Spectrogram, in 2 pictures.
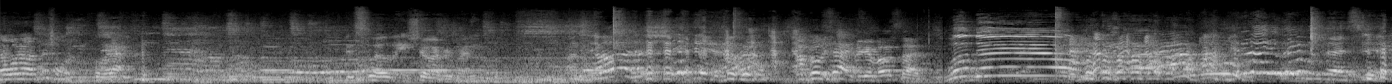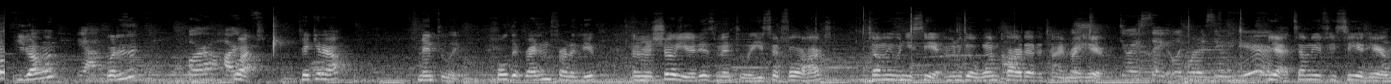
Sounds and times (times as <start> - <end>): Music: 0.0 - 27.8
Clapping: 6.1 - 6.4, 10.5 - 10.8, 13.0 - 13.4.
